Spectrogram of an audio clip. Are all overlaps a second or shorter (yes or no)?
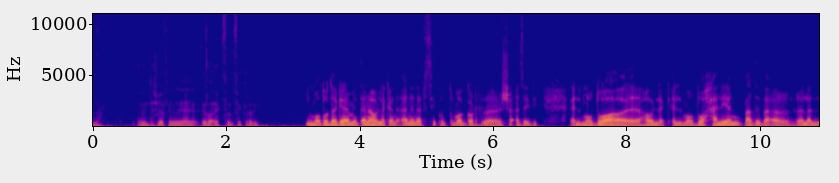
yes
